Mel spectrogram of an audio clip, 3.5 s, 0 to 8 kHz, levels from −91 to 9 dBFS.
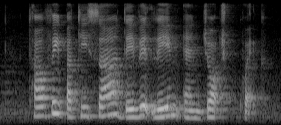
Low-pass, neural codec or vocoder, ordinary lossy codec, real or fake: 7.2 kHz; none; none; real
